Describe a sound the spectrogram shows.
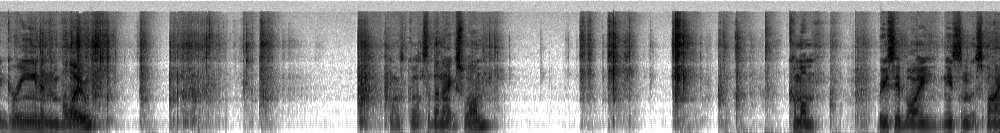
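Cardboard packaging rustles and taps in hands.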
